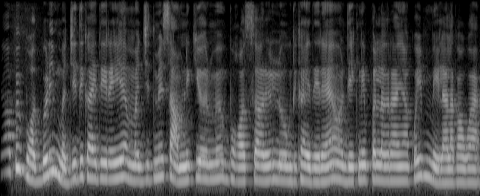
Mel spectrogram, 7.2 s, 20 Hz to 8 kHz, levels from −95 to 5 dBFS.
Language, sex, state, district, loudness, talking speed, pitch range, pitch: Hindi, female, Bihar, Purnia, -29 LUFS, 280 wpm, 175-210 Hz, 185 Hz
